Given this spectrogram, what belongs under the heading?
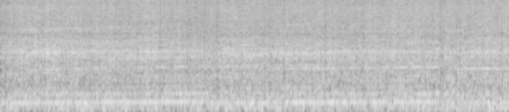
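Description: A car merging onto the interstate, its engine droning steadily and loudly with a constant mid-low hum and broad road and wind rush throughout, no talking.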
